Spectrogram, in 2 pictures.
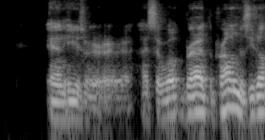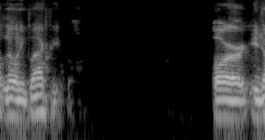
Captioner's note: grunting and shaking his head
